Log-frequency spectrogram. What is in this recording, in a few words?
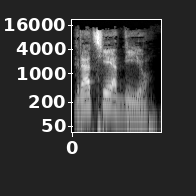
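pronunciation "grazie a dio", Italian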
